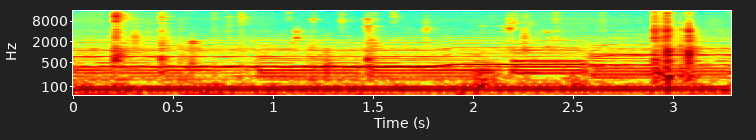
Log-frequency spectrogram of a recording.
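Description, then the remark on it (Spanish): Quiet mouth sounds of someone taking a sip of water, with a few soft wet clicks and gulps over a steady low hum, with no talking. “Eh, voy a ver un traguito de agua, por cierto.”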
